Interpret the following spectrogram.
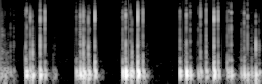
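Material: Acrylic.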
